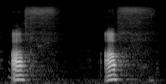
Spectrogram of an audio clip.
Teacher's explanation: ஃபங்கிறது வந்து உதட எழுத்து ஷஃபத்தான். அஃப் அஃப் இதை ஹம்ஸ் பண்ணணும், அதாவது காற்று வெளியேறும்.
